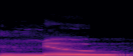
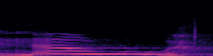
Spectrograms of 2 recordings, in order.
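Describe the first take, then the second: First: It is said in a more manly voice. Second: It is said in a less manly voice.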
